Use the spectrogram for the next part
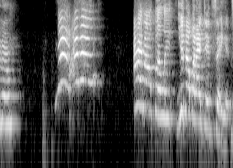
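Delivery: very high, loud mock shriek that settles into a quick admission; mock yelling denial. Kiana confronted about the chin check, high loud mock shriek. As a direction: squeal the denial, then give in fast.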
